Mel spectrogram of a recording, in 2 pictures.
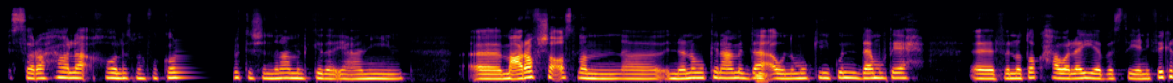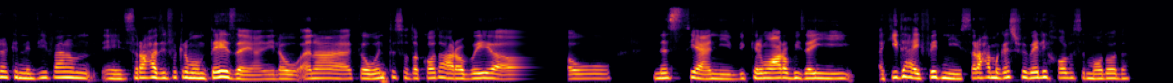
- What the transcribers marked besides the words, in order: distorted speech
- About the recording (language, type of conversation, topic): Arabic, advice, إزاي أحافظ على صحتي الجسدية والنفسية وأنا بتأقلم بعد ما انتقلت لبلد جديد؟
- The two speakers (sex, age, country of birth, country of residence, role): female, 25-29, Egypt, Egypt, user; male, 30-34, Egypt, Portugal, advisor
